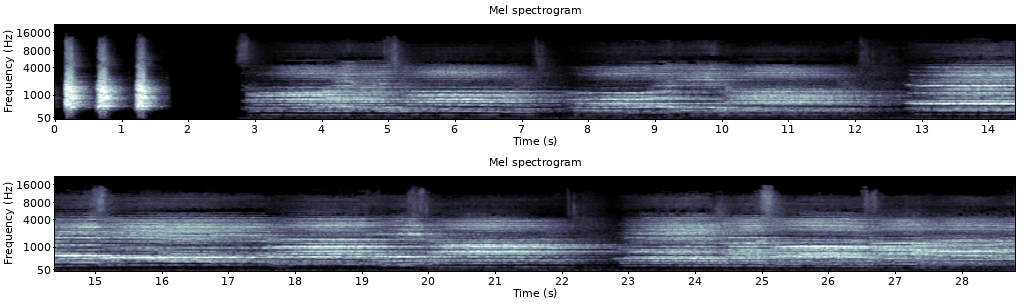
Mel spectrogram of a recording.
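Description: A dog barks a few times in quick succession at the very start. Then a choir sings in long phrases of several seconds each, with short breaks between them.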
